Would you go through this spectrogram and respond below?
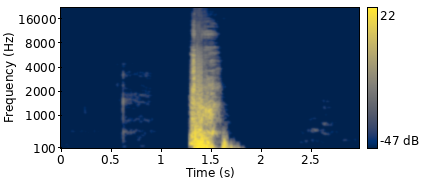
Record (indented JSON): {
  "cough_length": "3.0 s",
  "cough_amplitude": 27603,
  "cough_signal_mean_std_ratio": 0.24,
  "survey_phase": "beta (2021-08-13 to 2022-03-07)",
  "age": "65+",
  "gender": "Male",
  "wearing_mask": "No",
  "symptom_none": true,
  "smoker_status": "Ex-smoker",
  "respiratory_condition_asthma": false,
  "respiratory_condition_other": false,
  "recruitment_source": "REACT",
  "submission_delay": "0 days",
  "covid_test_result": "Negative",
  "covid_test_method": "RT-qPCR"
}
